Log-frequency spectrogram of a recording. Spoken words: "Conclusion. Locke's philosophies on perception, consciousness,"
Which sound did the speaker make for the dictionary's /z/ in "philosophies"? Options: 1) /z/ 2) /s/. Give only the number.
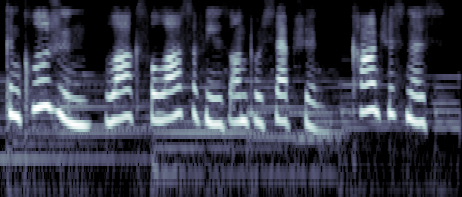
1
